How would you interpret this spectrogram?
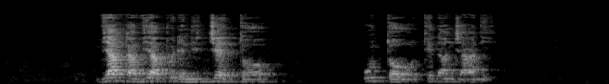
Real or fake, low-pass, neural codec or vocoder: real; 10.8 kHz; none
